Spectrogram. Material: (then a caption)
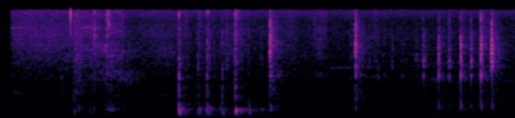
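Plastic. A large, hollow black plastic protein powder tub with its red plastic screw lid closed is tapped and scratched with fingertips and short nails on the lid and shoulder. Soft, irregular taps with short, dull, hollow knocks mix with faint scratchy rasps. The sounds are quiet and die away quickly.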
